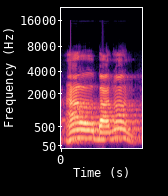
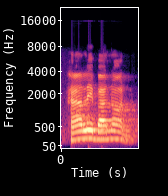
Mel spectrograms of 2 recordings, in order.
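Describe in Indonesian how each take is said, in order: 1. Huruf 'l' langsung menyambung ke 'banon' tanpa vokal. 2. Vokal 'e' pendek mengikuti huruf 'l'. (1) "bukan halbanon" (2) "Kenapa di sini dibaca le?"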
